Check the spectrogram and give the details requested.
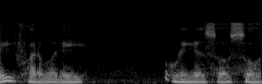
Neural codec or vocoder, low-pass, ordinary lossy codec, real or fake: none; 7.2 kHz; Opus, 64 kbps; real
